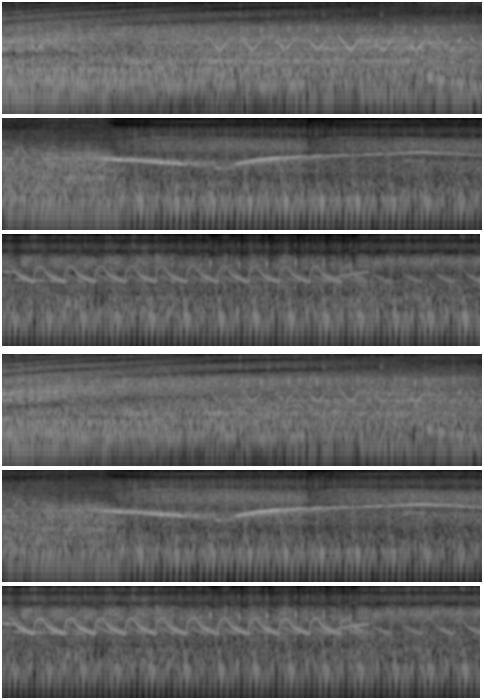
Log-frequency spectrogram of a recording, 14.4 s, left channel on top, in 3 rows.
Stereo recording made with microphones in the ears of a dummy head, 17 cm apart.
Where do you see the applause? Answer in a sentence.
In this clip you hear the applause on the right.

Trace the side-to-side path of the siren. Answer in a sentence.
You can hear the siren move to the right.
